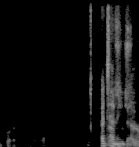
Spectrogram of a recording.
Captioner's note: speaks distorted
